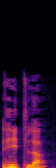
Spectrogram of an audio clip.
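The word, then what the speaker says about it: Hitler: ان ان اخبرتك ان هتله للاشاره فقط على الهامش هتل هكذا تنطق بالالمانيه مثل كارل زيمون بو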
